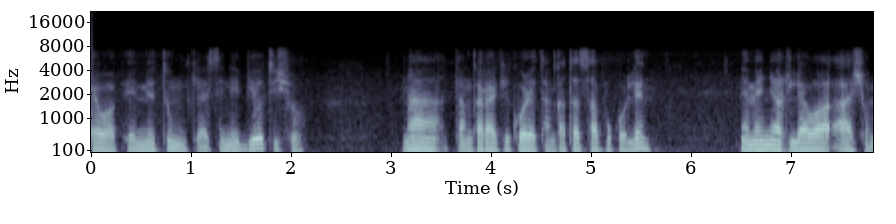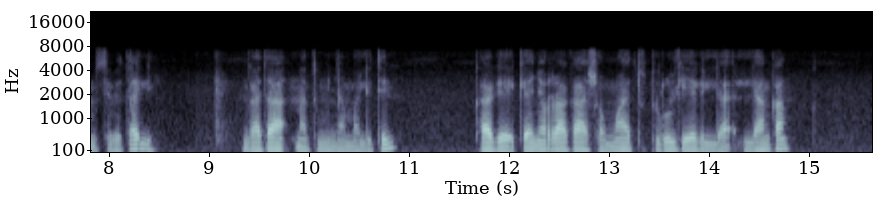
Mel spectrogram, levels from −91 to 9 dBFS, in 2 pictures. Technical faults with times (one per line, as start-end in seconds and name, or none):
0.82-3.76 AMR rate drop
6.63-8.84 AMR rate drop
